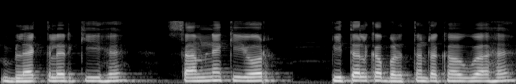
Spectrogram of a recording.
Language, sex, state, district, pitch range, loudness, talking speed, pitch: Hindi, male, Jharkhand, Deoghar, 155-175 Hz, -15 LUFS, 150 wpm, 160 Hz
